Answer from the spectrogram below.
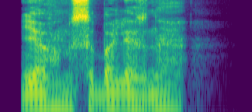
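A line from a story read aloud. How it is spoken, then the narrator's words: Choked voice. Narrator (Russian): проговорил сдавленным голосом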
